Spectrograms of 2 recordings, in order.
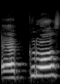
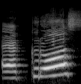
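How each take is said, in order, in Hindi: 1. पहला स्वर 'eh' जैसा सुनाई देता है। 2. पहला स्वर 'eh' जैसा सुनाई देता है।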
